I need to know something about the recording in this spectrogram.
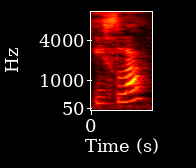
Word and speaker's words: Isla: say my name like it's supposed to be pronounced like the s like a snake so isla is what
